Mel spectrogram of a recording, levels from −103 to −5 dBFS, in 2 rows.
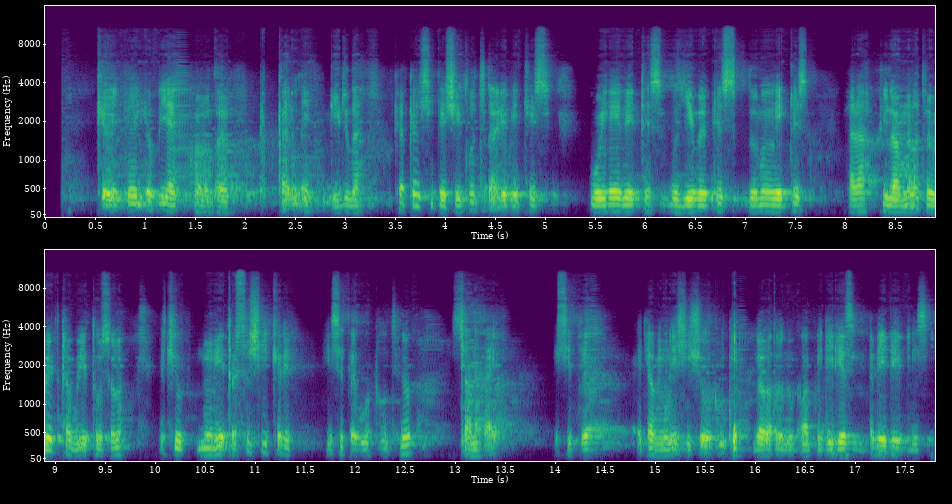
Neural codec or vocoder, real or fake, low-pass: codec, 24 kHz, 0.9 kbps, WavTokenizer, medium music audio release; fake; 10.8 kHz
